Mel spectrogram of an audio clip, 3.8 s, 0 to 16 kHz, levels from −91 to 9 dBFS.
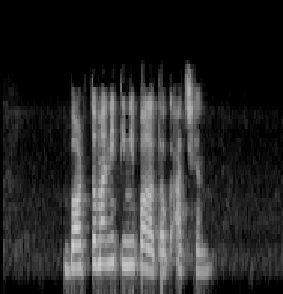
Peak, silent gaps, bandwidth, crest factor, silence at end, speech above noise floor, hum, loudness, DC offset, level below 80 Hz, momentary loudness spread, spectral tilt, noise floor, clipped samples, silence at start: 0 dBFS; none; 7.8 kHz; 20 dB; 1 s; 48 dB; none; -17 LUFS; under 0.1%; -60 dBFS; 5 LU; -2 dB/octave; -66 dBFS; under 0.1%; 0.85 s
